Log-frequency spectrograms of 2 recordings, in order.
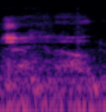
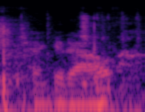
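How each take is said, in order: First: Hushed whisper. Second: Said in the usual way. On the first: Real, not acted. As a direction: whisper so staff won't hear. Hiding in freezer at night.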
